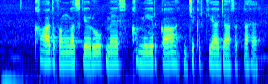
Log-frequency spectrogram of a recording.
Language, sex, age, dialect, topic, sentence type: Hindi, male, 25-30, Marwari Dhudhari, agriculture, statement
